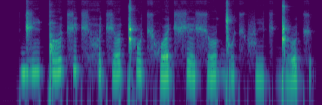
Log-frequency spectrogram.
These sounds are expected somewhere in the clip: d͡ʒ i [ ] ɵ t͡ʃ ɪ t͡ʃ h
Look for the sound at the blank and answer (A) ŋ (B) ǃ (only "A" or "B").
B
